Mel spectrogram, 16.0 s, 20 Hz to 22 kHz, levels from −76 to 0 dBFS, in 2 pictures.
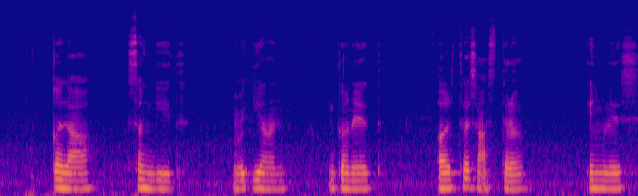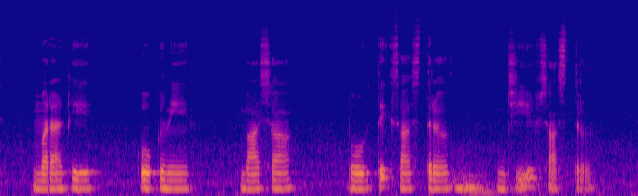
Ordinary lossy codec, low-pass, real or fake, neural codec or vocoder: none; 19.8 kHz; fake; vocoder, 44.1 kHz, 128 mel bands every 512 samples, BigVGAN v2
